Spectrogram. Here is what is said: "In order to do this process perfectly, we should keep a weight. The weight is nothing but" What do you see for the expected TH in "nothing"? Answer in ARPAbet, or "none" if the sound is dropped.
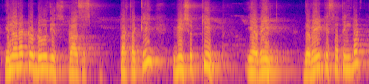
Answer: T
